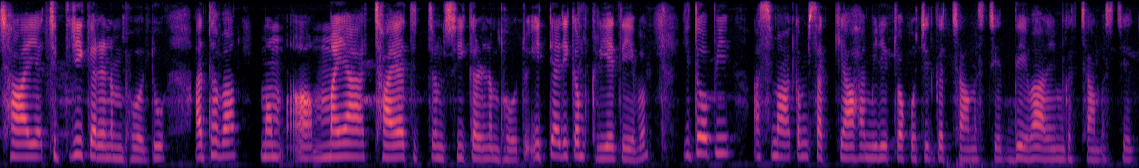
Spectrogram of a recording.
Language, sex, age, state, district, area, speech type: Sanskrit, female, 18-30, Karnataka, Bellary, urban, spontaneous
